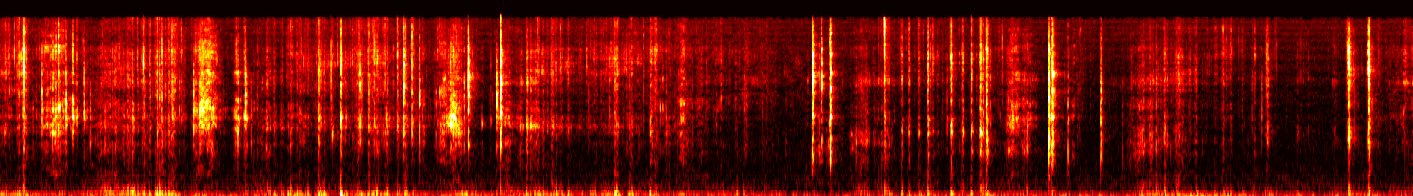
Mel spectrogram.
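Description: A solid blue oval bar of dry soap with a ridged top, held in the hand, is carved and scraped with a utility knife blade. Quiet, dry scraping and crumbly tearing sounds come in bursts, with sharp bright clicks as the blade bites and flakes break away.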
